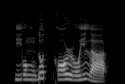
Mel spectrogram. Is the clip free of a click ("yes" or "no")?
yes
